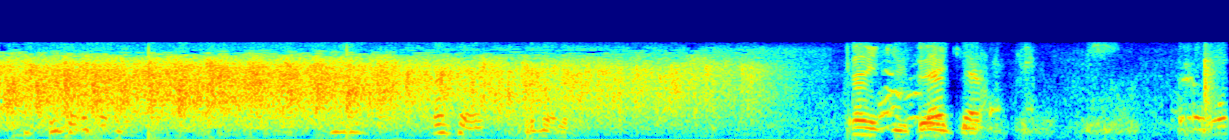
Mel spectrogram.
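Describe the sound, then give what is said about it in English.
A studio audience applauds in a dense, steady round for about six seconds, tapering off as a man begins talking, with some cheering mixed into the clapping. “That's exactly what I'm talking about, calling in and showing his love, and you definitely got to get a round of applause live in the building.”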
